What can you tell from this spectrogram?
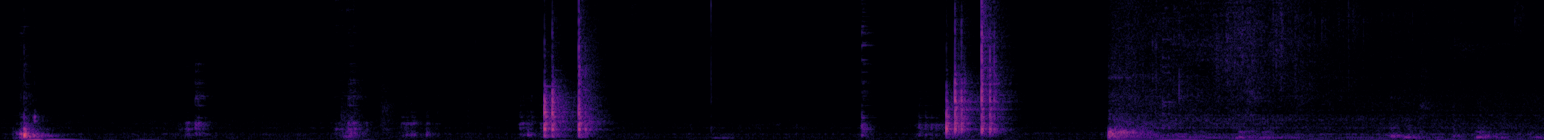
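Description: Rusty metal parts being handled and set down on a wooden workbench: scattered light clicks and clinks, loudest as two quick knocks about three seconds in and again about five seconds in. From about five and a half seconds in there is a faint hiss with small ticks as the parts are handled.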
